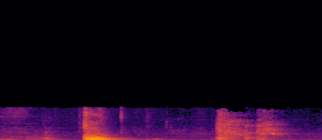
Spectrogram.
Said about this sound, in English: I cough and everyone is so... everyone else coughs.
